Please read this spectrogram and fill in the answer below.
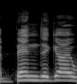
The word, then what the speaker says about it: Abednego: Another story I loved in the Bible growing up was Shadrach, Meshach, and Abednego, which I can finally say as an adult. It took me a long time to get my tongue around that, kids. I still said it right, Chelsea. You're not correcting me there. Good.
